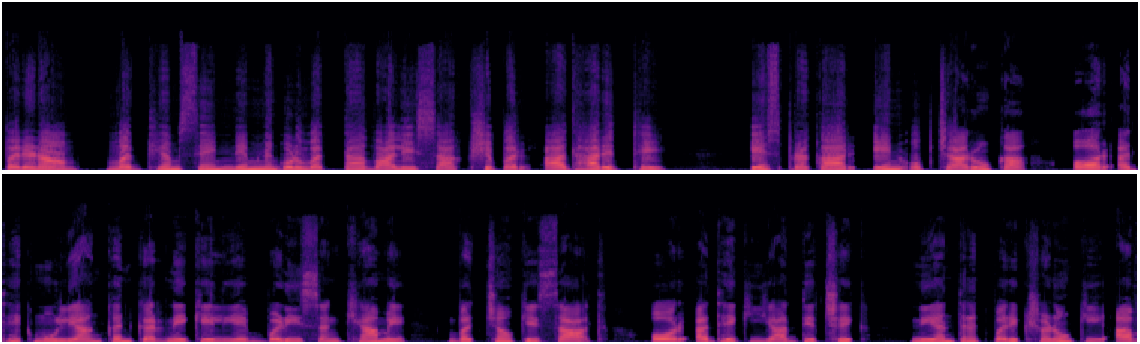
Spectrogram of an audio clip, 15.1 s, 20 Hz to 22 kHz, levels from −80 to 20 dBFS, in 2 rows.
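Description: Periodic clock jitter runs from 0.00 to 6.36 s, ending just before "का और अधिक मूल्यांकन". Interference is wobbling the converter's sampling clock at roughly 1 kHz. Each component of the speech picks up sidebands spaced about 1 kHz above and below it. These are strongest on the high frequencies and give the voice a rough, metallic edge that drops out in the pauses.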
